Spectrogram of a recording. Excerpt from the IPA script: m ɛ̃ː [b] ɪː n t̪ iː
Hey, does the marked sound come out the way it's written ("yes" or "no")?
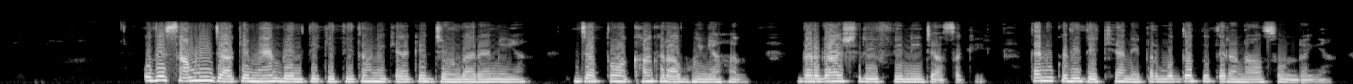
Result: yes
